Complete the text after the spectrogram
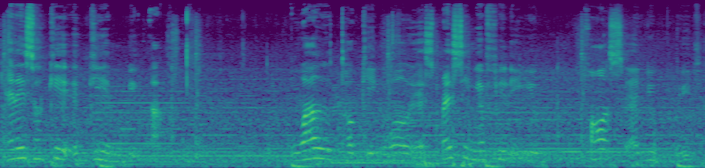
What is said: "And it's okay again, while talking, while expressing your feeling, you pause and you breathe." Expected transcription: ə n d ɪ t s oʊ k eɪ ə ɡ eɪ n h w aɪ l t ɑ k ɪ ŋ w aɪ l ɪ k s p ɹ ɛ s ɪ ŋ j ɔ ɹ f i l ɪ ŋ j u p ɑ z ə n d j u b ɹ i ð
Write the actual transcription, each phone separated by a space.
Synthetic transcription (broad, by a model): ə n ɪ t s oʊ k eɪ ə ɡ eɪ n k w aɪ l t ɑ k ɪ ŋ w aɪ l ɪ k s p ɹ ɛ s ɪ ŋ j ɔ f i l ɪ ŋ j u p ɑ s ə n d j u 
